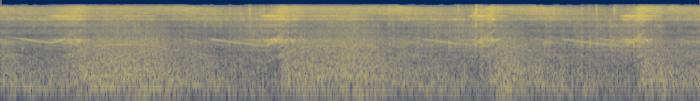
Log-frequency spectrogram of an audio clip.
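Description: Electric motor and propeller of an E-Flite Timber RC plane taxiing on grass, throttled up and down in about four bursts. The motor's whine falls and rises in pitch with each burst, and propeller wash rushes over the belly-mounted camera's microphone.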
